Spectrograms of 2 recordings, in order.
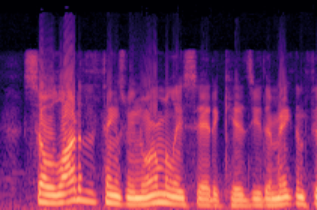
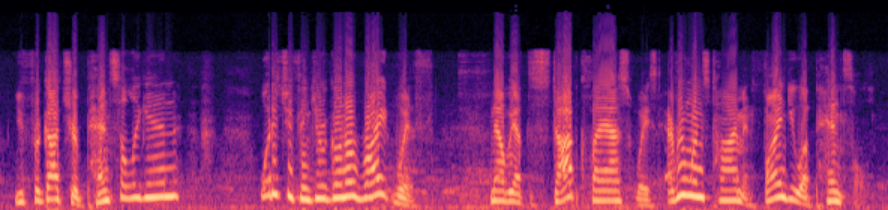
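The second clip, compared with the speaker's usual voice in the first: much higher, louder scolding accusation; blaming and accusing; 9 semitones higher, 3 dB louder than usual. Acted. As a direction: scold the kid, exasperated and accusing. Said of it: "first I'll blame and accuse".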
